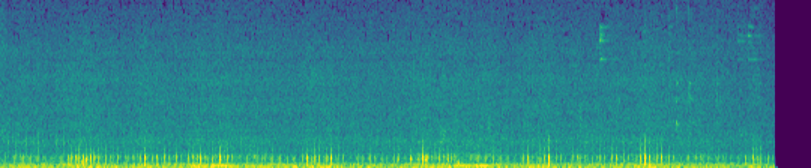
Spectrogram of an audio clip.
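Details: Domestic cat purring indoors at night alongside another cat sniffing and a third snoring; a continuous low rumbling purr with soft pulsing throughout, faint short scratchy noises over it.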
